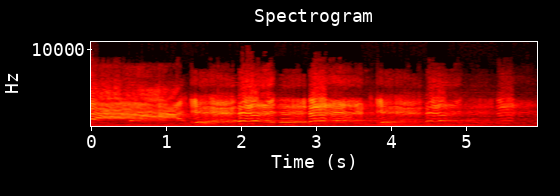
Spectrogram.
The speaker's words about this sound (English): And, I mean, Loomis has the best scream as well. It's a great scream.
